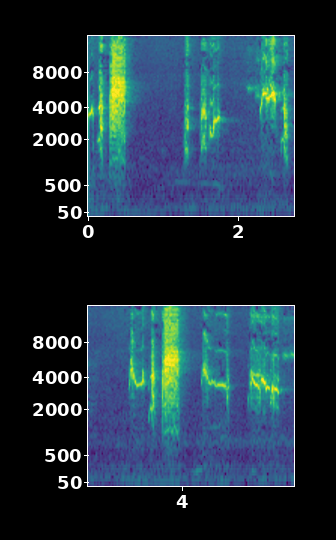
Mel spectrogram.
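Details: Long-tailed shrike, called cendet locally, singing after moulting; bursts of harsh notes mixed with high thin whistles and short warbled phrases, separated by brief pauses, used as a lure sound to make other shrikes sing.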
